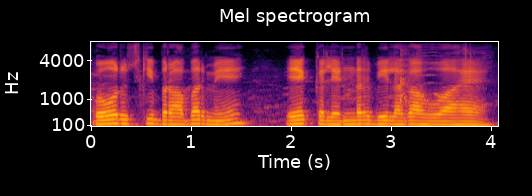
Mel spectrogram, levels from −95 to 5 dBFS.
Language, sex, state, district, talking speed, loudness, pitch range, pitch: Hindi, male, Uttar Pradesh, Saharanpur, 145 wpm, -17 LUFS, 125-140 Hz, 130 Hz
